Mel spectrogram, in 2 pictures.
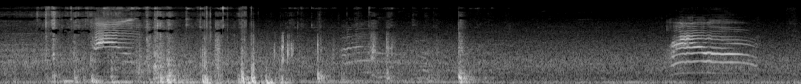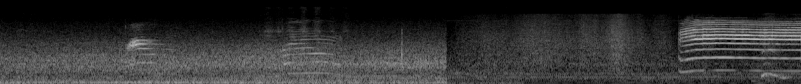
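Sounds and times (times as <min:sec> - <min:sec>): cat meowing: 0:03.4 - 0:04.1, 0:06.6 - 0:07.6, 0:09.2 - 0:09.8, 0:10.7 - 0:11.5, 0:14.8 - 0:16.0.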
